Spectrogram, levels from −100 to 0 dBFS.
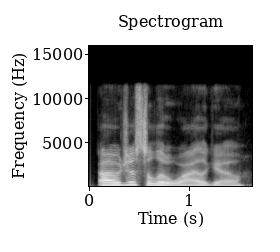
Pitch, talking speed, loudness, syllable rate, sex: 195 Hz, 220 wpm, -15 LUFS, 6.4 syllables/s, female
